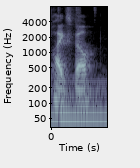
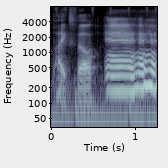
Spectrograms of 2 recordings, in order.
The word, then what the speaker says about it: Pikesville: in a place called Pikesville when the first part of that word rhymes with the word you're not supposed to call us.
